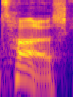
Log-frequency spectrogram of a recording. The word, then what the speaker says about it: Tusk: way, Polish Prime Minister Donald Tusk is pronounced U like two like no two and two SK uh not like uh large tooth.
